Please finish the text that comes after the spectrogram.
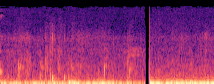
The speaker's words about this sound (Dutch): Ik moest even een mevrouw met een paard eh, voorbij laten. dat is altijd zo grappig.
